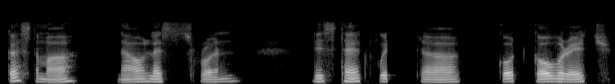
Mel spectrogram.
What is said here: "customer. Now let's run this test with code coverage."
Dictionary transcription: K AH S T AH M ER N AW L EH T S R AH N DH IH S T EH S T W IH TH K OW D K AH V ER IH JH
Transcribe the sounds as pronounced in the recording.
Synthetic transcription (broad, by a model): K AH S T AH M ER N AW L EH T S R AH N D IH S T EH T W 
